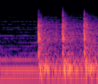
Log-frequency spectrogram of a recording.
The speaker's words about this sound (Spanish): Y lo siguiente son golpes a la puerta de su misma habitación.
